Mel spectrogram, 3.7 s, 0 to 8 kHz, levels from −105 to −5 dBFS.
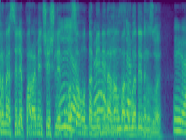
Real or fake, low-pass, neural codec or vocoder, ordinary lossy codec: fake; 7.2 kHz; vocoder, 24 kHz, 100 mel bands, Vocos; none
